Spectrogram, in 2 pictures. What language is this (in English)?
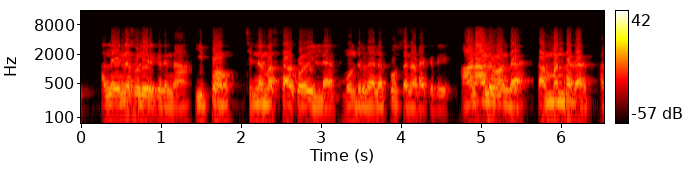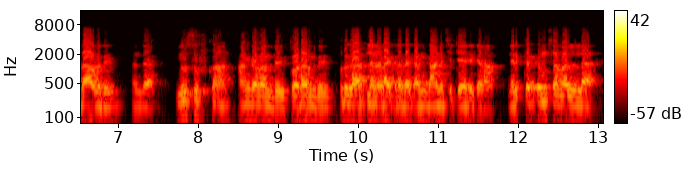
Tamil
